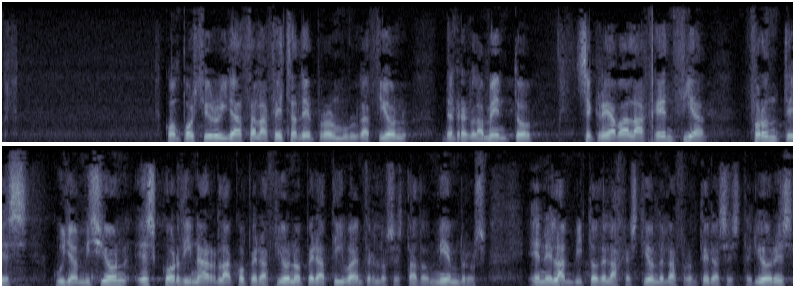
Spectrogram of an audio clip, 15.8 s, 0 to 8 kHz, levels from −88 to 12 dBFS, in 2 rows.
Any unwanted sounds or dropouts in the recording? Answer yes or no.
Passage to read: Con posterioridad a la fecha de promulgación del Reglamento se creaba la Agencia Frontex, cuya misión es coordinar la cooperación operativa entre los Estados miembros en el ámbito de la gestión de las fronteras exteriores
no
